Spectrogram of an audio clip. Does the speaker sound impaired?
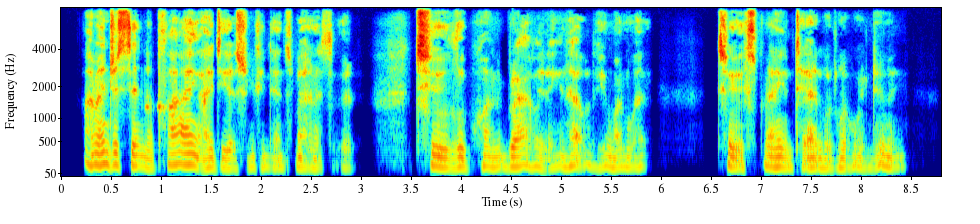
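Yes: Parkinson's; neurological disorder, hidden from others in early stages, now openly shown; audio hard to capture at points, partly due to movement.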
